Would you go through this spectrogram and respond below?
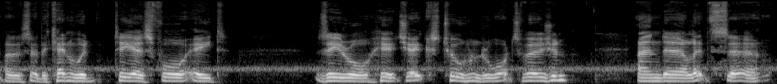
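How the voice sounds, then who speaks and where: Halting middle-aged man, noisy recording. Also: fairly high pitch, a little mellow. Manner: halting, hesitant, repeats phrases. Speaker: amateur radio hobbyist presenting a video. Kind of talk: casual unscripted vlog talk. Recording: clearly noisy background.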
